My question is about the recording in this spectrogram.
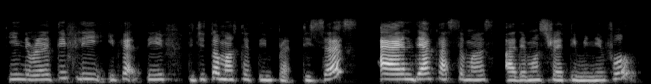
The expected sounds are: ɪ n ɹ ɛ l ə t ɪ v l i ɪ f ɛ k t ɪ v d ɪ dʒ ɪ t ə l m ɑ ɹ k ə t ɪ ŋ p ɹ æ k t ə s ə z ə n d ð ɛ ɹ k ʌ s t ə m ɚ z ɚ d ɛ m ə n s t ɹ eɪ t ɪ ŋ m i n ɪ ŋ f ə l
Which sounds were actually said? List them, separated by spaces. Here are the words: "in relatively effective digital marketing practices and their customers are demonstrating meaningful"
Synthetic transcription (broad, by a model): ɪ n ɹ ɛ l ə t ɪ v l i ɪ f ɛ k t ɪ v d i dʒ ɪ t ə l m ɑ k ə t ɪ ŋ p ɹ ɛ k t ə s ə s ə n d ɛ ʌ k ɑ s t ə m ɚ s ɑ d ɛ m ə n s t ɹ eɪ t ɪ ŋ m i n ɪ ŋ f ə l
